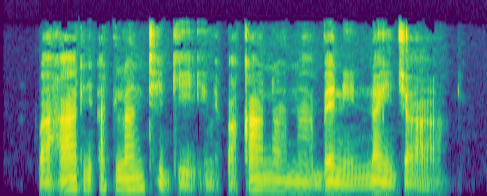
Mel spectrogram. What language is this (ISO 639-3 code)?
swa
